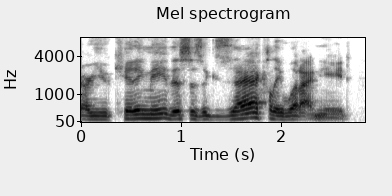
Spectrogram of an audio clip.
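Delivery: normal talking voice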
